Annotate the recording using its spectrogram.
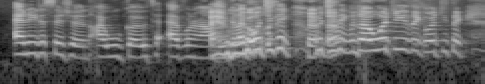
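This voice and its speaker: A loud woman with a British accent speaks very fast at a high pitch. Her intonation is lively. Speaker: singer-songwriter. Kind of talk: casual interview. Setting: studio. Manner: halting, many fillers.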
